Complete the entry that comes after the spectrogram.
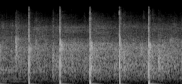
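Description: An audience applauding during a church offering with envelopes, with sharp claps falling in a steady beat, about five in under two seconds, over a continuous hiss of scattered clapping. No voices are heard.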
